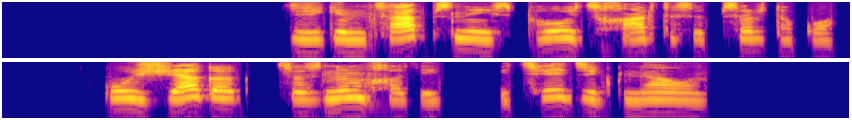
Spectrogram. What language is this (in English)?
Abkhazian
